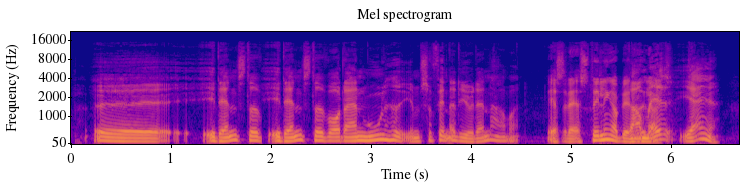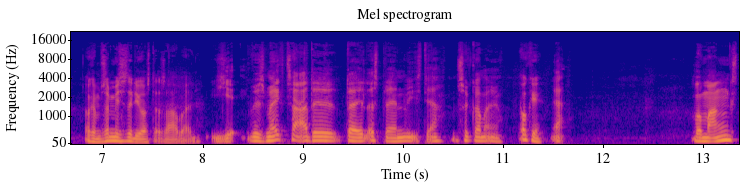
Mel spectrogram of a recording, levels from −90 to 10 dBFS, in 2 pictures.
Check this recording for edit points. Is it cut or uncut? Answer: cut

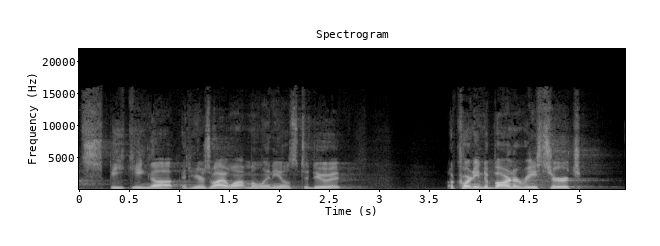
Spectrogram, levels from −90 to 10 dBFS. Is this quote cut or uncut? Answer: uncut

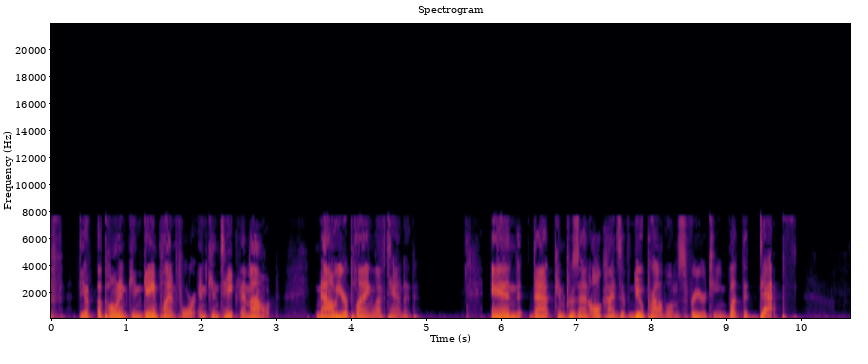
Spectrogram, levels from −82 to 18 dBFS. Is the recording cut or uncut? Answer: uncut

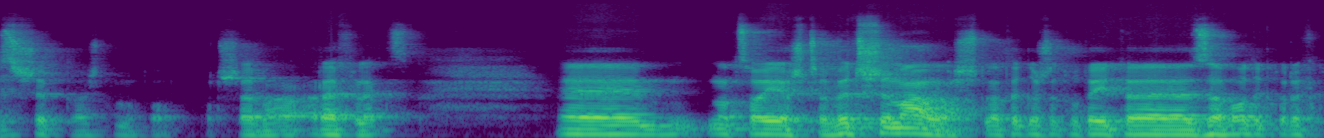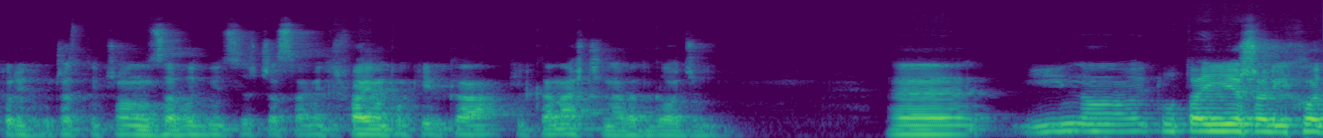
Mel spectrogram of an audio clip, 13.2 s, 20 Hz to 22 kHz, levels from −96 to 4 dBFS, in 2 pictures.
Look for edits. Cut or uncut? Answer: uncut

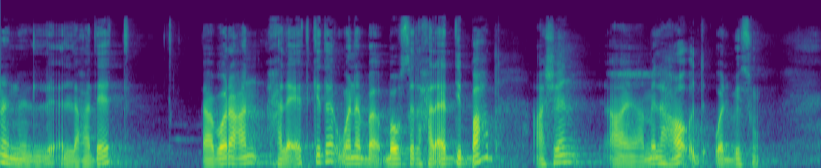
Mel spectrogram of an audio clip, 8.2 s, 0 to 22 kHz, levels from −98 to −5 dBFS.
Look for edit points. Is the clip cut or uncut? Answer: uncut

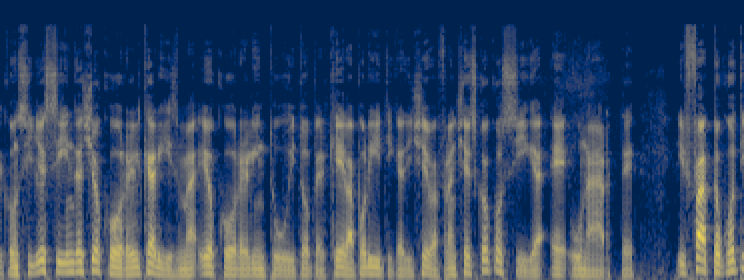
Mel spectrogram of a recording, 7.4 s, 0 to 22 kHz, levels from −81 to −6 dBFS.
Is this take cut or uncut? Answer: uncut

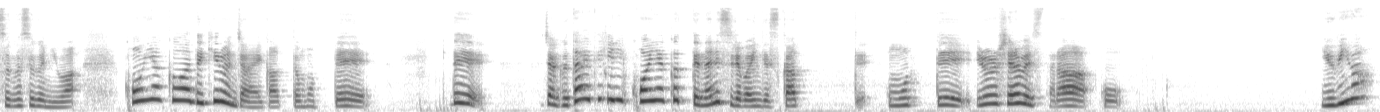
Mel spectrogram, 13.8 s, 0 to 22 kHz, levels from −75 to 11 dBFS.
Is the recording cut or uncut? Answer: cut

